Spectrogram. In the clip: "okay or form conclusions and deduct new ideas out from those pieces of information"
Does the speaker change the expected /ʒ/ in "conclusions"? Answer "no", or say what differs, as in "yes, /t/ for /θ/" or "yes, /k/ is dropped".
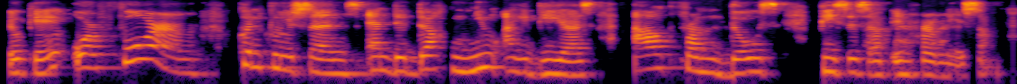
yes, /ʃ/ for /ʒ/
